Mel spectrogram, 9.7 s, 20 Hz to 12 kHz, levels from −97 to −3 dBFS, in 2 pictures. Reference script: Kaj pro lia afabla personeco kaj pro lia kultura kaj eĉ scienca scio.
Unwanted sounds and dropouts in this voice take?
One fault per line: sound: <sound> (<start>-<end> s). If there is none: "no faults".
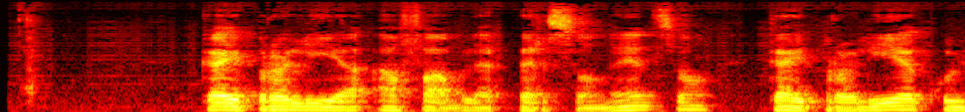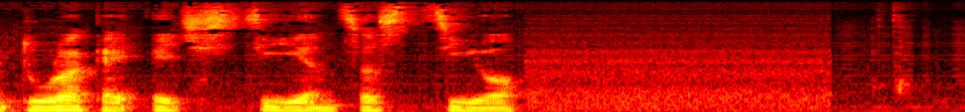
no faults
